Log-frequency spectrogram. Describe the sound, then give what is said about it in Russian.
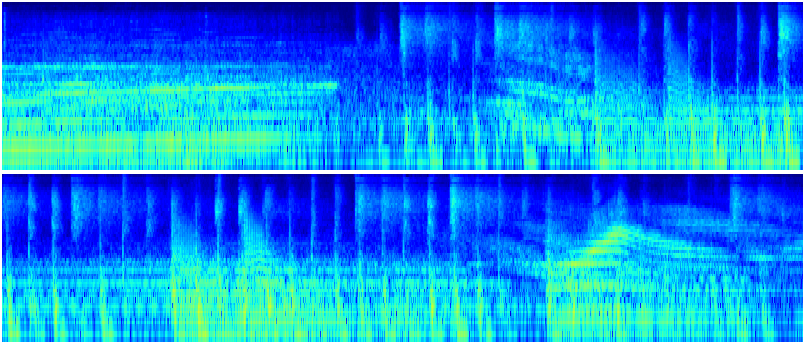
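A small truck drives uphill, rattling and grinding as it goes. Its engine note shifts and labours under a dense, pulsing clatter that runs on without a break, and no one speaks. “Они влезли в кабину, и грузовичок с треском и скрежетом поехал вверх по дороге.”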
